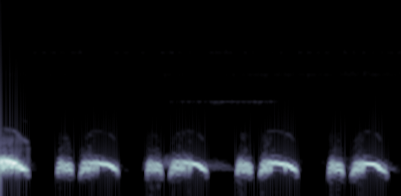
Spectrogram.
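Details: Spotted dove, a local bird used as a lure to draw other doves in: low cooing phrases, each a short note then a longer falling coo, repeated about every second, on a silent background.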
